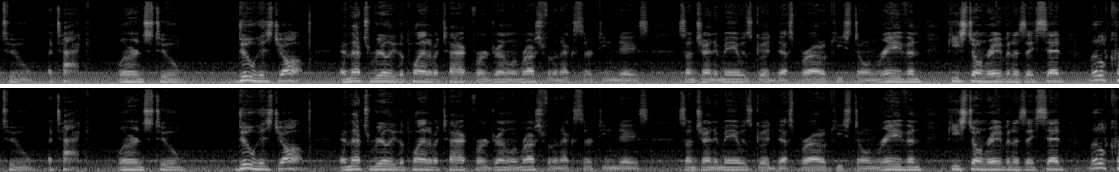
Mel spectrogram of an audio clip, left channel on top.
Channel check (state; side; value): noise; left; hum, 9 dB below the sound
